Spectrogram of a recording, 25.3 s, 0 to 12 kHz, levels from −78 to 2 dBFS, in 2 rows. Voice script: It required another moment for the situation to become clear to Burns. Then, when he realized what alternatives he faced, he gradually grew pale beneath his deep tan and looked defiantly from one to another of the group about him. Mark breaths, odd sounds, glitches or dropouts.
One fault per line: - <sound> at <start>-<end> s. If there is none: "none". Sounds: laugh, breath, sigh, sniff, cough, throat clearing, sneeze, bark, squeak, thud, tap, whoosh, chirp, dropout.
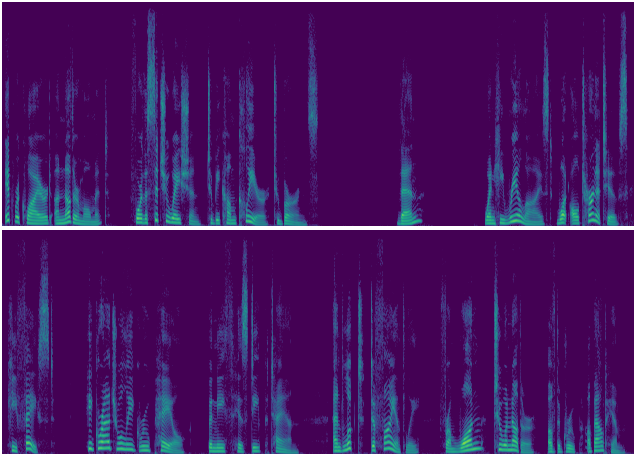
none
